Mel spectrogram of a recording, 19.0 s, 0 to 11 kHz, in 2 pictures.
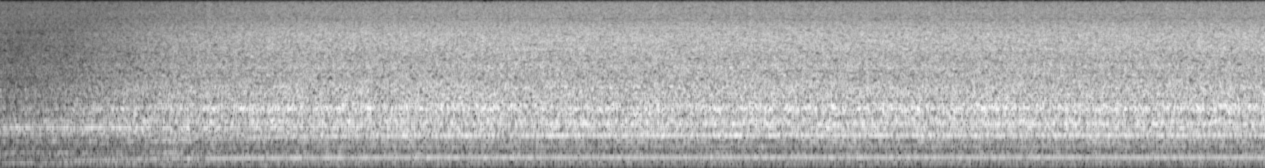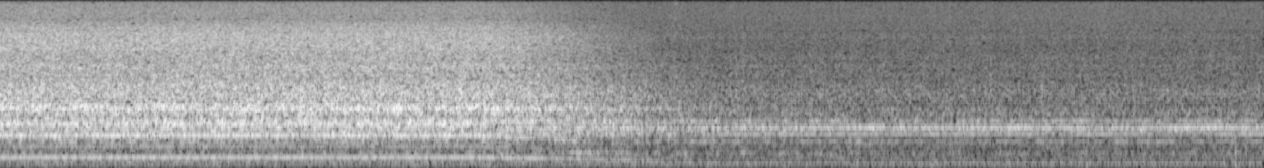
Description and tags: Recorded the sound of my CPU fan starting and shutting off.
Recorded with a Zoom H1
